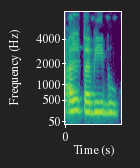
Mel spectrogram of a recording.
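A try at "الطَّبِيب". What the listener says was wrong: अल तबीब नहीं कहेंगे, अच्छा साउंड नहीं कर रहा, अल तबीबू क्या अत तबीब, तबीबू।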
